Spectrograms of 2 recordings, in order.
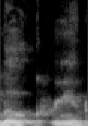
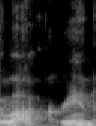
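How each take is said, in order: First: First syllable of Locrian rhymes with "go"; alternative pronunciation. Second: First syllable of Locrian rhymes with "rock"; alternative pronunciation. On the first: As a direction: say Locrian as LOH-kree-un. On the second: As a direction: say Locrian as LOCK-ree-un. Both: Shown as a demonstration. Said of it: "depending on how you like to say it".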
